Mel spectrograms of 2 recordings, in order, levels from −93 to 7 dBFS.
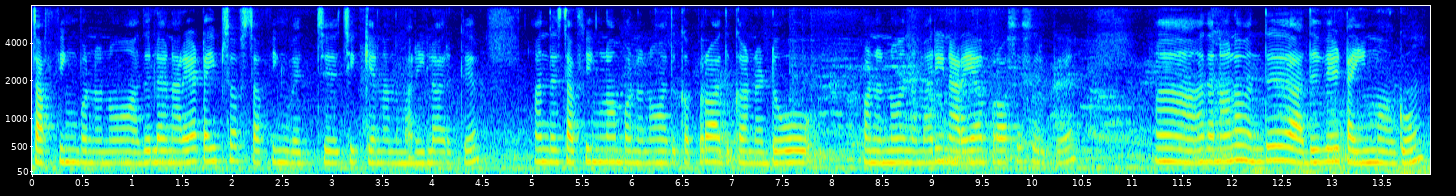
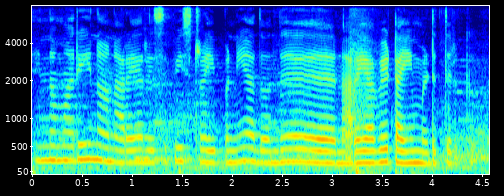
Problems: none marked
